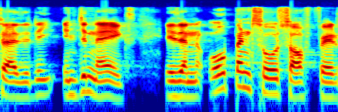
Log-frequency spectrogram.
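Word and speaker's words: NGINX: If you see formally it is pronounced as the EngineX is an open source software for web serving, reverse proxying, caching, load balancing, media streaming, and many more.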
